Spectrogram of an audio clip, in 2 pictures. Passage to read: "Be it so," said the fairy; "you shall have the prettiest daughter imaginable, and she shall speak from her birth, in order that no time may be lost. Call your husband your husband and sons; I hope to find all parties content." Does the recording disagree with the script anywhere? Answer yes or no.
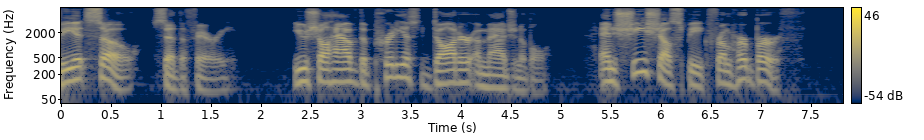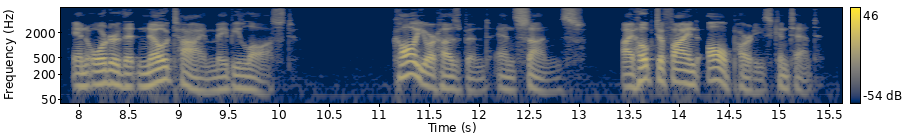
yes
